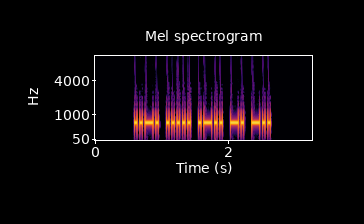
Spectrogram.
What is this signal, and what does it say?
Morse code, heard as a keyed tone, about 29 wpm, 700 Hz. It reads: F5LND
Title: DXCC-100 Call Signs - 5 Characters - 30wpm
